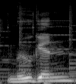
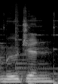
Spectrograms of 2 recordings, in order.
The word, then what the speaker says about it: MUGEN: told me that it's mugan not muan yes I know the Japanese word for infinite mugan the guy from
